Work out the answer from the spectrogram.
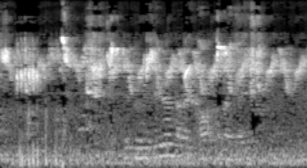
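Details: Kept Javan bush lark in Indonesia in full song, pouring out a continuous, high, rolling warble of bright chirps and trills with almost no pauses.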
